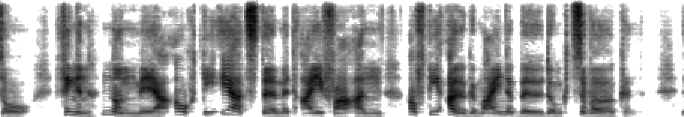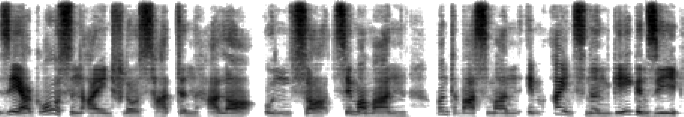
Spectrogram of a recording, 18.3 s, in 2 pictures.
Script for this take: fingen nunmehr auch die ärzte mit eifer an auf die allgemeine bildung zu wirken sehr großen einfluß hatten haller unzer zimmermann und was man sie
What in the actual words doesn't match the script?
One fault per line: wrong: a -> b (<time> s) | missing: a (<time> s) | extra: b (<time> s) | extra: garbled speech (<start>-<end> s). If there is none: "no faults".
extra: im einzelnen gegen (16.1 s)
